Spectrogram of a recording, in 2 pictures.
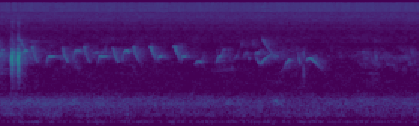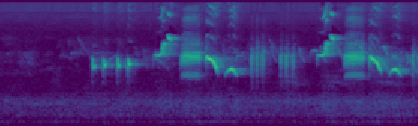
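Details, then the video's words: Common nightingale in morning song; faint distant twittering at first, then loud close phrases of rapid rattling notes and sharp downward whistles in the second half. "Nightingale singing. Утренее Пение Соловья."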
